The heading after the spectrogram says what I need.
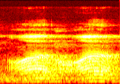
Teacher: tengah-tengah tenggorokan sama ha satu tempat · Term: huruf ain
